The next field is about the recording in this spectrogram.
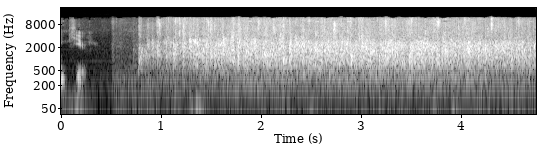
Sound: audience clapping

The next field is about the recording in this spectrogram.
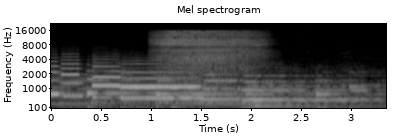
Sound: inhales deeply

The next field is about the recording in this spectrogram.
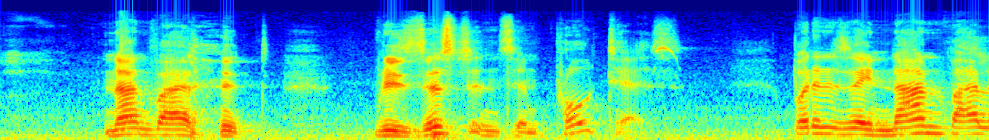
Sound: laugh

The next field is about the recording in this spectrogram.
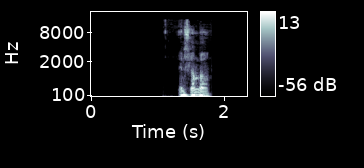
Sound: fast Pronunciation

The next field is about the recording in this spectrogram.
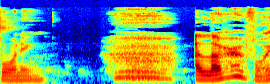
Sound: gasps

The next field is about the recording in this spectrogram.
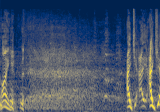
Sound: audience laughing

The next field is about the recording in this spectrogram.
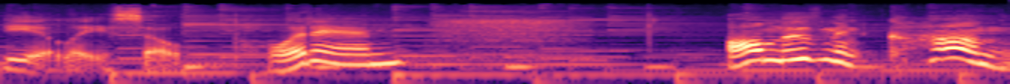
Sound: inhales

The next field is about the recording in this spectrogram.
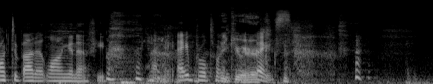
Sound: laughter

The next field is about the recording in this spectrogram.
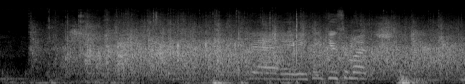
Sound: applause

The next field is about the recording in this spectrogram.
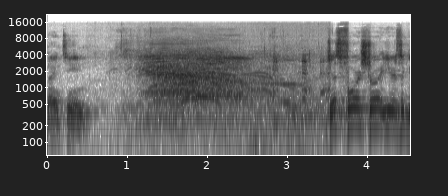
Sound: audience cheers

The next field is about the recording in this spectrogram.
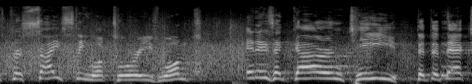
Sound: applause

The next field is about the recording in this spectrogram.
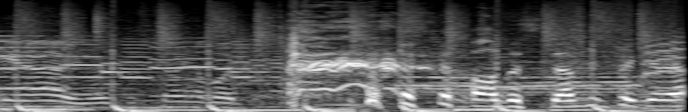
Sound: laughs

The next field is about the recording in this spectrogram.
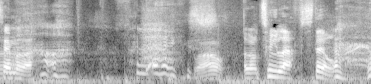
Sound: groaning

